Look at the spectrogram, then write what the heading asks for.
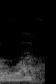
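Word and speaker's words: walk: Half हो जाएगा, half हो जाएगा, ये आपका वॉक हो जाएगा, वॉक बोलते हैं, ठीक। सभी में एल साइलेंट हो गया।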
